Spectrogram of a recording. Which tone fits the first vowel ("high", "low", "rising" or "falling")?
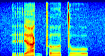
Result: rising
